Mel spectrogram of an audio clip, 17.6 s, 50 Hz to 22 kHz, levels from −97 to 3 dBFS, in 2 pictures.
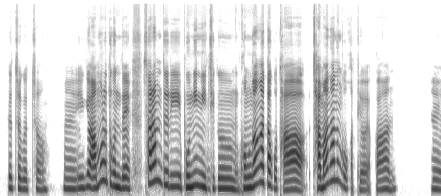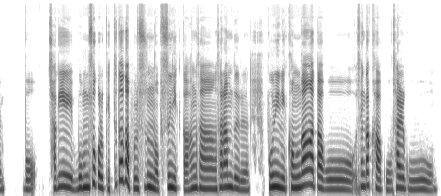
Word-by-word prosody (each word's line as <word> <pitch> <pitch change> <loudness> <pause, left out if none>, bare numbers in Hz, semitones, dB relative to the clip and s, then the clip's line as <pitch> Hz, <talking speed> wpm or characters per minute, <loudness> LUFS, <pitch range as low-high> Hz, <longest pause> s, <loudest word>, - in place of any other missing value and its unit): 그쵸, 215 -2 -5
그쵸. 185 -1 -9 0.3
예. 200 -1 -4
이게 220 +3 -3
아무래도 295 +9 +2
근데 215 -5 +2 0.2
사람들이 285 -8 +2
본인이 240 +2 +2
지금 205 -2 -2
건강하다고 255 +3 +3
다 180 -1 +1
자만하는 310 +11 +2
것 220 -5 -7
같아요 175 -5 -10
약간. 190 +1 -7 0.7
네. 195 -2 -7 0.4
뭐 195 -1 -6 0.3
자기 230 +1 -1
몸 220 +5 +3
속으로 255 -3 +2
이렇게 205 -2 -5
뜯어다 360 - +3
볼 210 -6 -3
수는 230 +1 +1
없으니까 205 -2 -1
항상 200 -2 -1
사람들은 215 -6 -1 0.4
본인이 235 -3 +4
건강하다고 220 -7 +1
생각하고 210 -8 -2
살고 190 -5 -3
215 Hz, 270 characters per minute, -23 LUFS, 195-245 Hz, 0.7 s, 본인이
